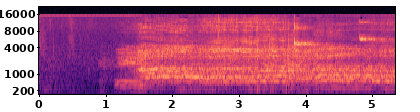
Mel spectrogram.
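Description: Several voices holding a long, loud vocal note together, setting in suddenly about a second in and sustained without a break. A few footfalls on the hard sports-hall floor sound under it.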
